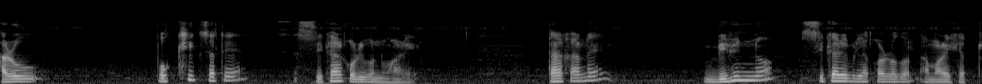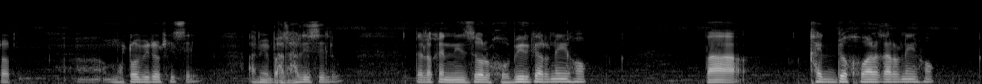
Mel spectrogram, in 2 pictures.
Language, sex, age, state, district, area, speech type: Assamese, male, 60+, Assam, Goalpara, urban, spontaneous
